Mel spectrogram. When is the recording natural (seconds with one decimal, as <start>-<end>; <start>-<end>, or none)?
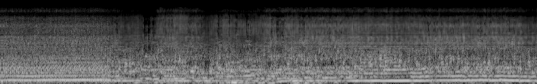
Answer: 0.0-1.1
